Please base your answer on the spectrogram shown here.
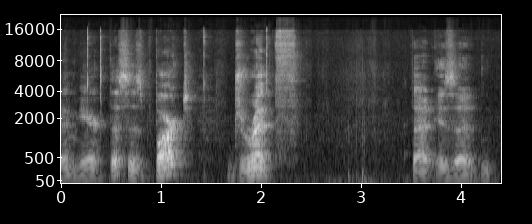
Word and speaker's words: Drenth: here this is Bart drenth that is a name a Dutch name Bart drenth probably saying it wrong but it's d-r-e-n-t-h like strength yes I went out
